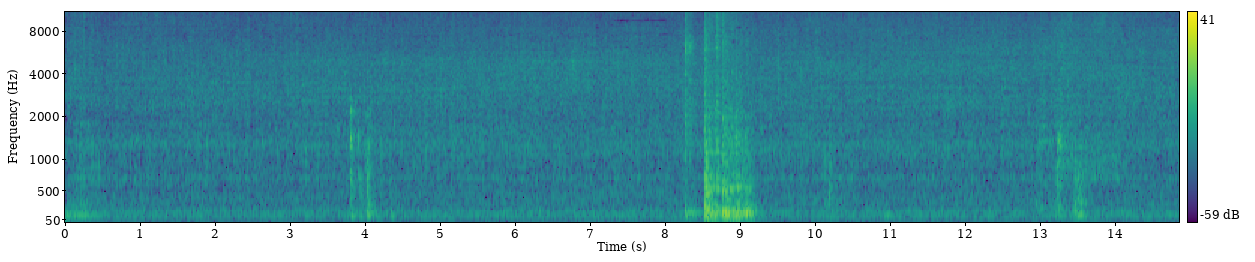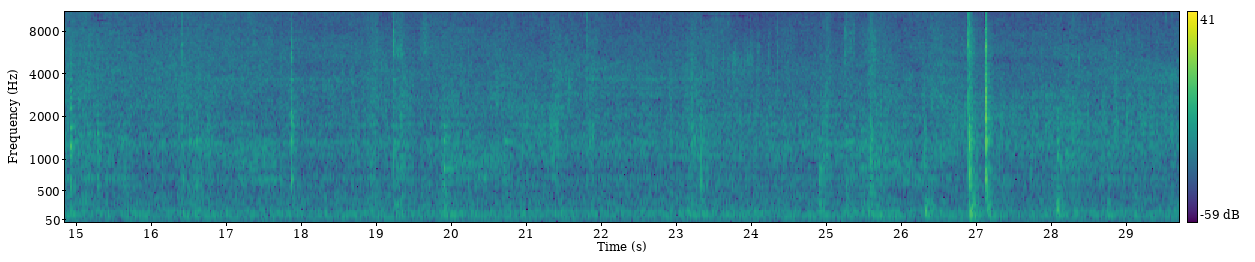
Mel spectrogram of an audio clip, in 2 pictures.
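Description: Chopped green tomatoes and dried fish sizzling as they fry in a metal wok, stirred with a spatula. Scrapes and knocks come now and then, with the loudest clatter about eight or nine seconds in.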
